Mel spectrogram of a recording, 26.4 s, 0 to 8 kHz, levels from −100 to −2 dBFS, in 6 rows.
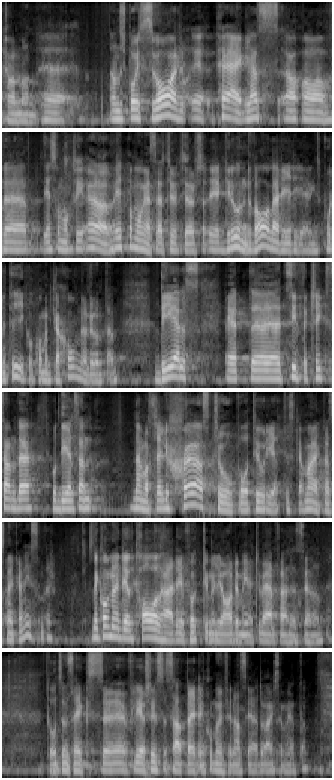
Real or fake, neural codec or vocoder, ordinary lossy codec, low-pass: fake; codec, 16 kHz, 2 kbps, FreqCodec, larger model; none; none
